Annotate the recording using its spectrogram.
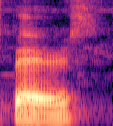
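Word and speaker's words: Bexar: year called Bad News Bears. Bears spelled like Bear County. Uh B X A R for those that don't know about Bear County.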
